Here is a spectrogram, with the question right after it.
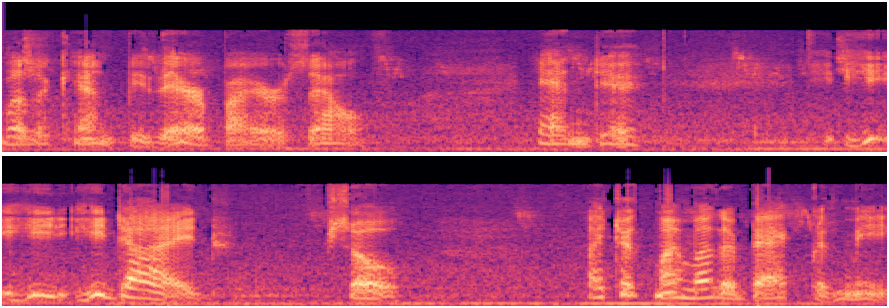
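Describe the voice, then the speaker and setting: A woman speaks at a very slow pace with long, frequent pauses. Noticeable background noise runs behind her. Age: 90s. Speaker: elderly interviewee. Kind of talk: casual interview. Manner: halting.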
